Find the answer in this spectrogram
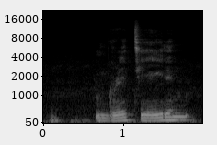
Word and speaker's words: ingratiating: All at once there came up a baldheaded elderly man with ingrained ingratiating little eyes wearing a full summer overcoat.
